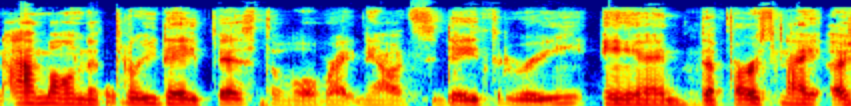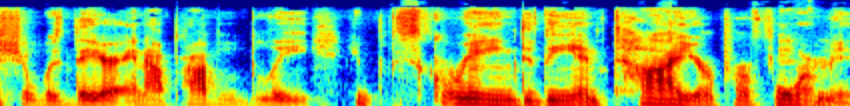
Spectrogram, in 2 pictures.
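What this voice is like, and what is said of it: Hoarse, worn-out voice. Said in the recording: “My voice is gone”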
